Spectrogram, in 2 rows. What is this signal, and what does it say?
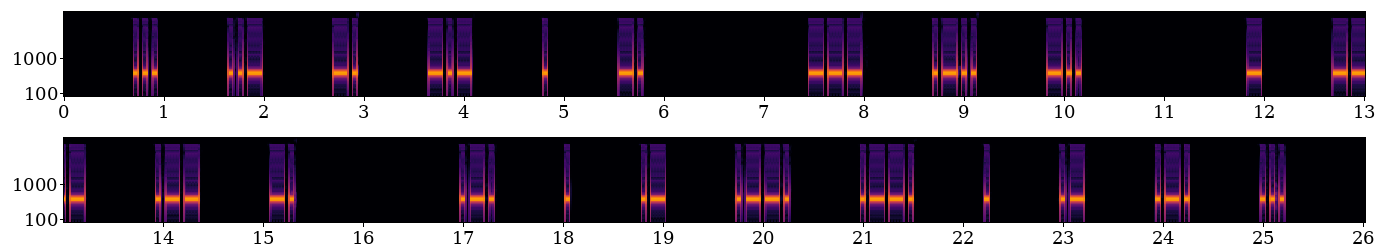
Morse code, heard as a keyed tone, about 25 wpm, spaced as for 10 wpm, 550 Hz. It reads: SUNKEN OLD TOWN REAPPEARS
